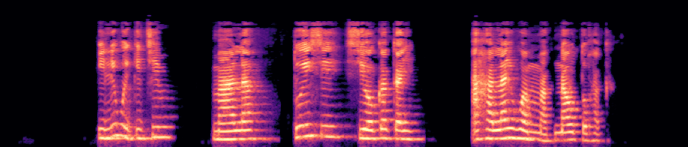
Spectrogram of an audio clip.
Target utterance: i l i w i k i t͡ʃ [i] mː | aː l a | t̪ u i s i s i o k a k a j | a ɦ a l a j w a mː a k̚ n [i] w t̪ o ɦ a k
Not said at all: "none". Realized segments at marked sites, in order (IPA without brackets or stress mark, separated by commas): i, a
